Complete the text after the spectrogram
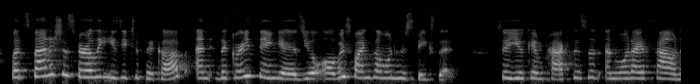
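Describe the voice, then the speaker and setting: High voiced woman, persian is her first language, sure of herself, laughs a lot while answering interview questions. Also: a bit bright. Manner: confident, laughs often.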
